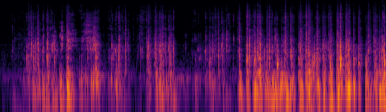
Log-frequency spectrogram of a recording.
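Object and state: Laptop keyboard with plastic keys.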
